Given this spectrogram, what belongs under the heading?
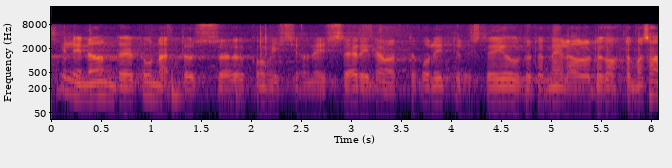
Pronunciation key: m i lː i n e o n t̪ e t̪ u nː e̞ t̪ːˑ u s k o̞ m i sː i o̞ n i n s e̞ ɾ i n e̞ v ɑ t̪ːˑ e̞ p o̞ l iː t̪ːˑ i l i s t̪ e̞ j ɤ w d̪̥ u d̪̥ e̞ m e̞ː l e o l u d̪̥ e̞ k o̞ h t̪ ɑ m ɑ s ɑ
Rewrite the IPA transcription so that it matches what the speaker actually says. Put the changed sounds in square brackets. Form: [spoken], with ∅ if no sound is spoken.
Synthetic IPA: m i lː i n e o n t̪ e t̪ u nː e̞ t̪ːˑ u s k o̞ m i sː i o̞ n i [∅] s e̞ ɾ i n e̞ v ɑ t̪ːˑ e̞ p o̞ l iː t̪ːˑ i l i s t̪ e̞ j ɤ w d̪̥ u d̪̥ e̞ m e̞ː l e o l u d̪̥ e̞ k o̞ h t̪ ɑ m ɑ s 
